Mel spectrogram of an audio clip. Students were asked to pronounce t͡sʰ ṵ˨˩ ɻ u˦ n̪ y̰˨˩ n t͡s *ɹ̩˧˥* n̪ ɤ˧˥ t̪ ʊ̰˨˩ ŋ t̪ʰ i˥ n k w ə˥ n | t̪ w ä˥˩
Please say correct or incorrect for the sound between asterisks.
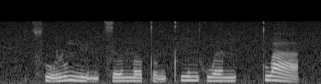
correct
